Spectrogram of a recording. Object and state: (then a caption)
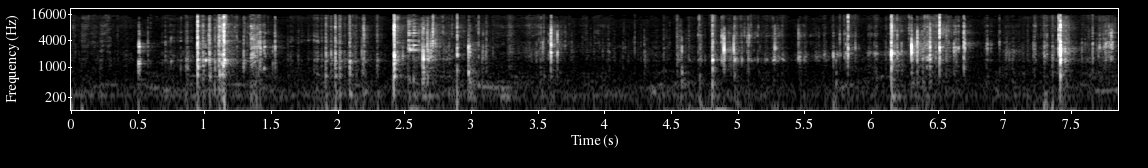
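Dry soap bar being shaved. A utility knife blade shaves thin curls from a solid light blue bar of dry soap held in the palm. Crisp, bright scraping and crackling strokes come in irregular bursts, with short dry snaps between quieter stretches.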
